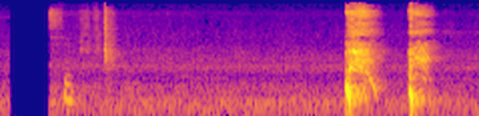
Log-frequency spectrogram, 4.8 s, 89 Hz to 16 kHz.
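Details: 40-year-old man with a 2-month history of paroxysmal cough, caused by a schwannoma of the right vagus nerve: a few soft throat sounds, then two harsh, forceful cough bursts close together; paroxysmal cough.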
